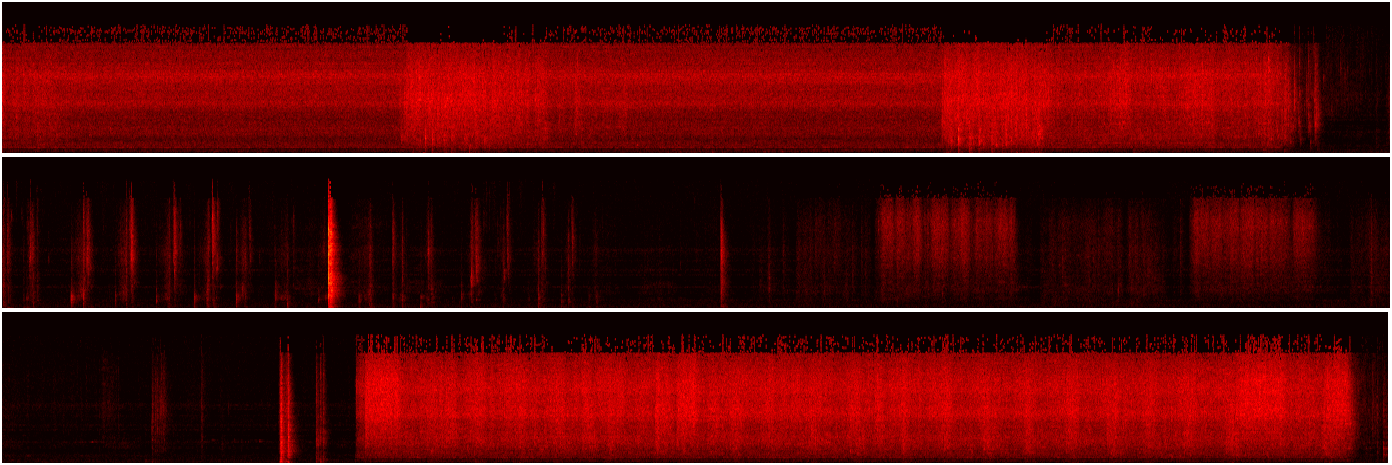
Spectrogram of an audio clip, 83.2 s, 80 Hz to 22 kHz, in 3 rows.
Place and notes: Av. Samuel Martins - Vila Arens II, Jundiaí - SP, 13202-251, Brasil - Dish washing at home
Dish washing on a sunday afternoon, quietly and alone at home. Water sound, sink sound, plates, silverware being handled and scrubbed, humming of the refrigerator, a little bit of footsteps towards the end. Recorded with Zoom H5 XYH-5 capsules.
